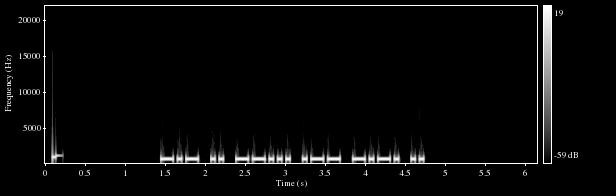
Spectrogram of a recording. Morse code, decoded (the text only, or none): KI7WCI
